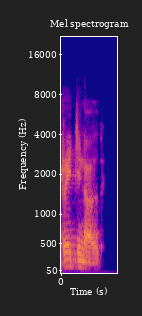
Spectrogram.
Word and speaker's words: Reginald: I would like you to pronounce my name as Reginald. You know, Regina is a female, but the male version is Reginald.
